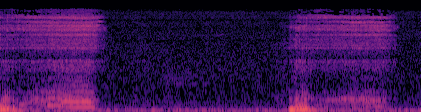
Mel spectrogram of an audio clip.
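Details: Snoring ASMR recording: two loud, low, rattling snores about three seconds apart with a quiet pause between; typical adult sleep snoring.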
